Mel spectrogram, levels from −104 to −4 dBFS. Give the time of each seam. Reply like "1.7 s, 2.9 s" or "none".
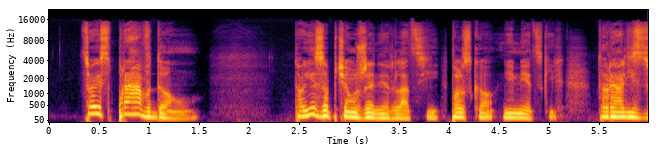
4.0 s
